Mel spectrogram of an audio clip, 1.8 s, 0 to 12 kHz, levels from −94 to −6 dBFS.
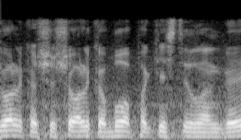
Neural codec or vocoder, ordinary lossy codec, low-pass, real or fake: none; Opus, 64 kbps; 7.2 kHz; real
